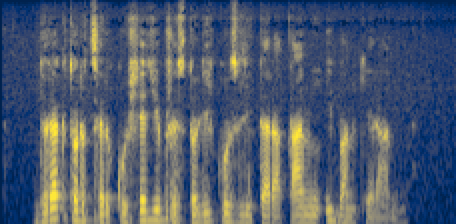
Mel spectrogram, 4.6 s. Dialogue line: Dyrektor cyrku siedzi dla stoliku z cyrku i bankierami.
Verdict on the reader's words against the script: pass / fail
fail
